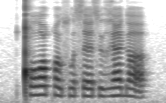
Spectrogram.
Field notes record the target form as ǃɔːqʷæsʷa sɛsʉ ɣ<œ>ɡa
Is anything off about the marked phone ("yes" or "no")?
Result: yes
